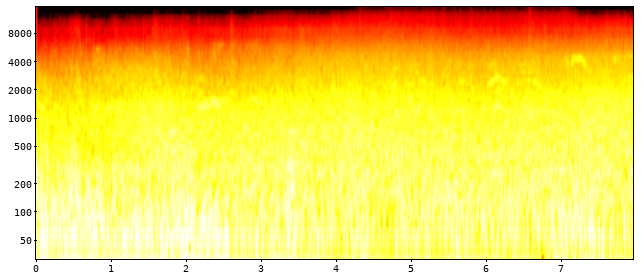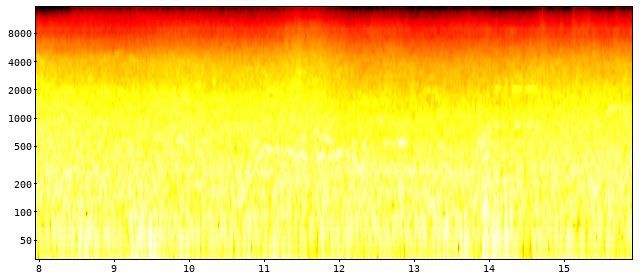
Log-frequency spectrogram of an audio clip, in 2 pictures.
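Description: A crowd of people chatters and calls out on a busy beach.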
